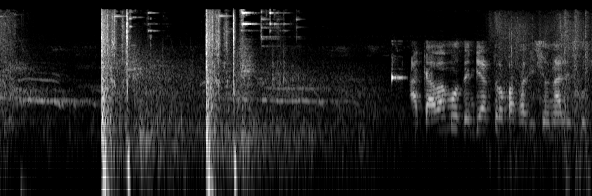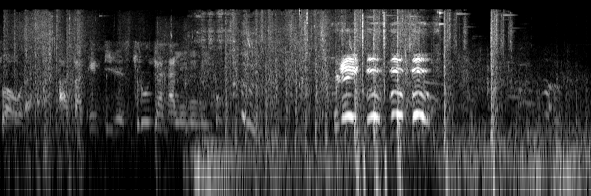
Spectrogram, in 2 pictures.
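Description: A rifle fires single sharp shots.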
